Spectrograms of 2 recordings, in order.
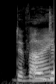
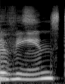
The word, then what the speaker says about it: Davines: Davines? – Divines? Oh, Davines. D-A-V-I-N-E-S.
